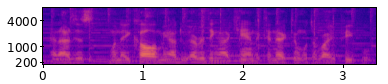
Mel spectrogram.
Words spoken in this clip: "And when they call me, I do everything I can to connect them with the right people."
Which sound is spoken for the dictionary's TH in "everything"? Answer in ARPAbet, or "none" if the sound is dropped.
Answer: TH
